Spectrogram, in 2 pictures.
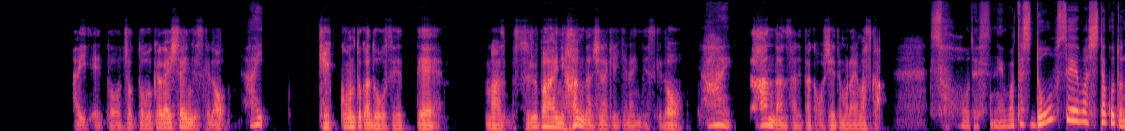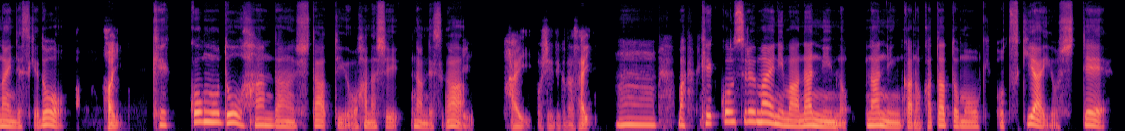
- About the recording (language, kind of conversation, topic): Japanese, podcast, 結婚や同棲を決めるとき、何を基準に判断しましたか？
- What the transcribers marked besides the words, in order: tapping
